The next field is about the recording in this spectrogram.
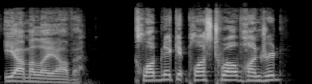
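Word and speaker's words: Iamaleava: what I wanted to do it it's niiko malava try that wow Nikia malava malava you got it oh I butchered that it's just really hard to it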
